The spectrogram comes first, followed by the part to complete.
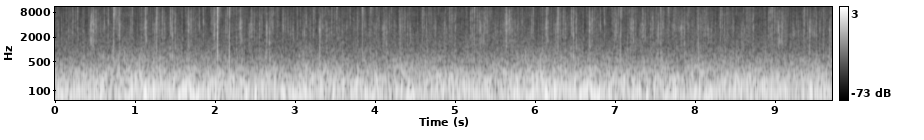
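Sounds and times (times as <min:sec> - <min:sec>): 
small campfire: 0:00.0 - 0:09.7.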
